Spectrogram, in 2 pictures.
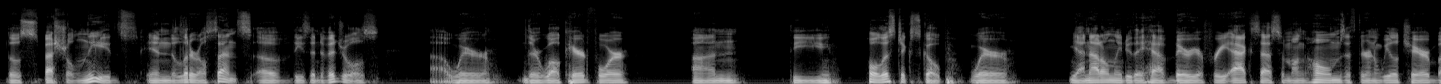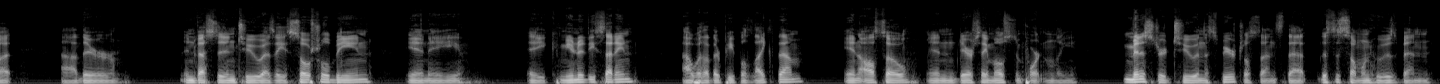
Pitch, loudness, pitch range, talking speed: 90 Hz, -22 LUFS, 85-95 Hz, 160 wpm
